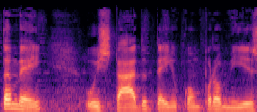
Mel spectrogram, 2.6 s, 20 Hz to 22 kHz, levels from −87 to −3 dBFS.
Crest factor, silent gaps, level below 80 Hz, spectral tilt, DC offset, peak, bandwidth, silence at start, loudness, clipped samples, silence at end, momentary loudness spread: 18 dB; none; -52 dBFS; -5.5 dB/octave; under 0.1%; 0 dBFS; 16.5 kHz; 0 s; -19 LUFS; under 0.1%; 0 s; 7 LU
